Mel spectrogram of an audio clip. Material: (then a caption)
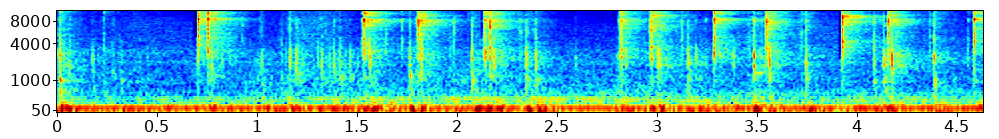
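Plastic. A full-size backlit mechanical keyboard with plastic keycaps is typed on with the fingertips of both hands, which have short red-painted nails. Bright, clicky keystrokes come in quick irregular bursts over a steady low hum.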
